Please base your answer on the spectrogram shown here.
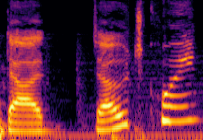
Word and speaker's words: Dogecoin: What about putting your emergency fund in dogecoin?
